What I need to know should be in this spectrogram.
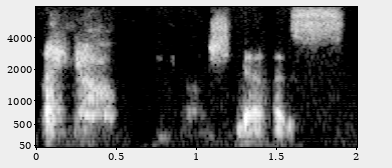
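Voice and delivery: hushed agreement; whisper. Real, not acted. Host agreeing softly with her cohost, whispered. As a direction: breathe it out as an aside.

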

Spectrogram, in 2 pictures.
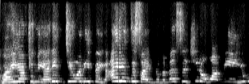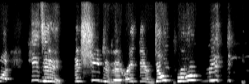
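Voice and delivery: high, frantic, pleading rant; freaking out. Retold or imitated. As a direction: beg the aliens in a hammed-up panic. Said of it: "he's freaking out".

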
